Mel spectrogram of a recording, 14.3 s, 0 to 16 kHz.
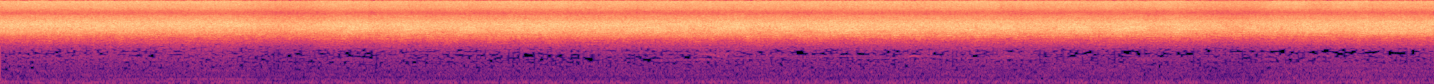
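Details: Continuous chorus of many cicadas in Shinjuku, Tokyo, summer 2016, the so-called semi-shigure; a dense, unbroken shimmering buzz fills the upper range and holds a steady level throughout, with faint low city rumble beneath.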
